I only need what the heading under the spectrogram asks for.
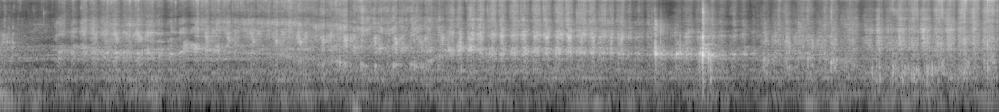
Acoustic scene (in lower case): restroom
